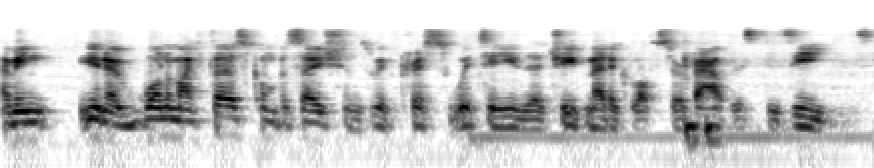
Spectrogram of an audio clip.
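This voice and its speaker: With vocal fry in his voice, a man speaks in very wide pitch swings. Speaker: government health minister. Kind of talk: radio interview answer.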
